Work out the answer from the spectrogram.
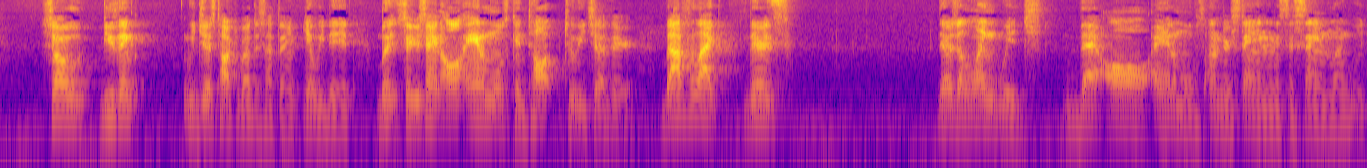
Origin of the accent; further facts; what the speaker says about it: United States; I was raised in the United States of America and you get a certain accent.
